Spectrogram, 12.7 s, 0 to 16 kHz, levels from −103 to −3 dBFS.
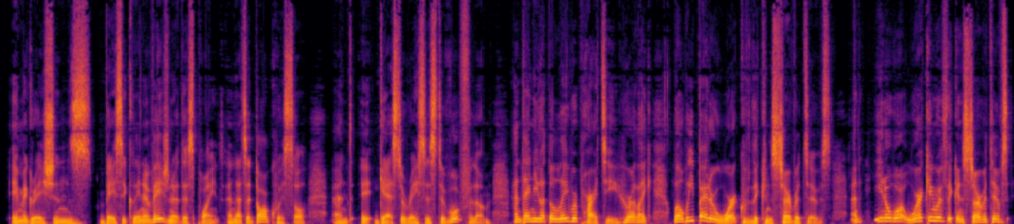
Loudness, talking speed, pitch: -23 LUFS, 220 wpm, 140 Hz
